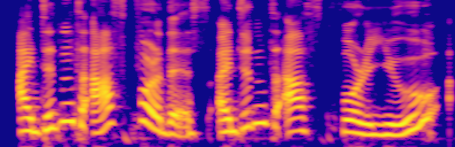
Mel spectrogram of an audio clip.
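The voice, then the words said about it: Ridiculous put-on character accent. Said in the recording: “do it in your like ridiculous NoHo Hank accent.”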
